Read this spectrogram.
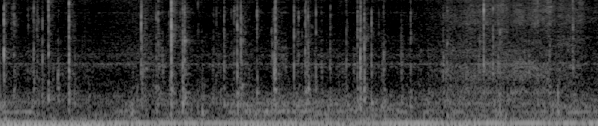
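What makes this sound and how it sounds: A single fingernail-tipped fingertip presses the keys of a plastic Huawei MateBook X Pro laptop keyboard one by one. The result is a quiet, steady run of short, crisp clicks and taps over a low constant hum.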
